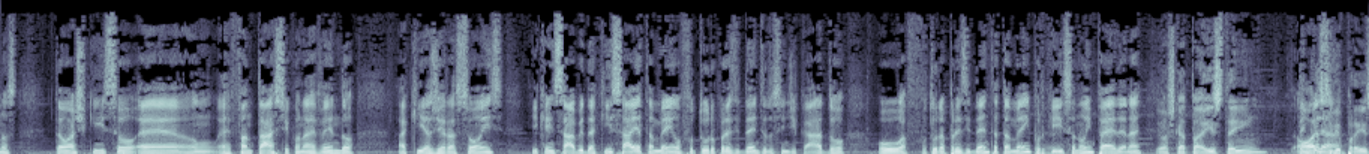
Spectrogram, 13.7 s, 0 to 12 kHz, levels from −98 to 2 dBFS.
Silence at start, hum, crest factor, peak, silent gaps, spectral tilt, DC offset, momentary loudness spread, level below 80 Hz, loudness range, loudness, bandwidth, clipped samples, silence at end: 0 s; none; 14 dB; -2 dBFS; none; -5 dB/octave; under 0.1%; 7 LU; -34 dBFS; 1 LU; -15 LUFS; 11.5 kHz; under 0.1%; 0 s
